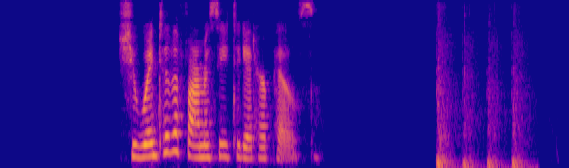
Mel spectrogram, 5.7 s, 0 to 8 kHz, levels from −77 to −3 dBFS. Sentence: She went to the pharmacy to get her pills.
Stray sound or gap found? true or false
true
